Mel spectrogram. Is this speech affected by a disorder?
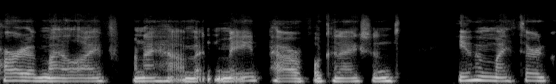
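Yes: ALS (Lou Gehrig's disease).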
